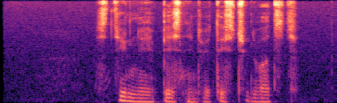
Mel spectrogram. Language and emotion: Russian, neutral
